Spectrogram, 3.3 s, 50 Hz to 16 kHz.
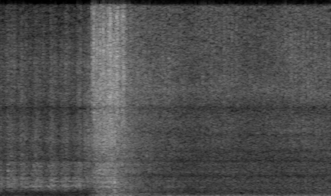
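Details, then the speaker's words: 1968 Chrysler Town and Country wagon, 440ci big-block V8, first start after fuel system work, timing at 0: it catches with a burst, then an uneven, lumpy idle that stumbles; still misfiring, a big vacuum leak suspected. "Still has a miss. Does it have a big vacuum leak?"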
